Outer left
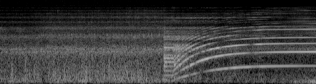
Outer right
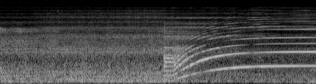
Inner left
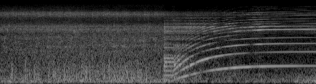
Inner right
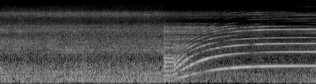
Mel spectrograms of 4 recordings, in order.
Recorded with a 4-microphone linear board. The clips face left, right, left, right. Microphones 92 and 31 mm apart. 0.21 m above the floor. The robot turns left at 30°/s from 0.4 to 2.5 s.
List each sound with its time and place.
0.0 s an aircraft: 80° right; by 3.2 s 140° right
1.6 s a siren: 25° right (ahead or behind); by 3.2 s 40° right (ahead or behind)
